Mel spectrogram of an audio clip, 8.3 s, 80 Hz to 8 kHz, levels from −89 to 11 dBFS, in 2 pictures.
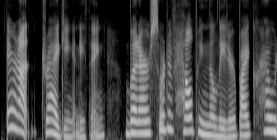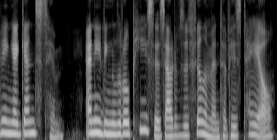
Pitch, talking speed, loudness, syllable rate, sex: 220 Hz, 195 wpm, -19 LUFS, 5.6 syllables/s, female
